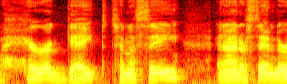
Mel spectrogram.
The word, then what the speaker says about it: Harrogate: i said i'm originally from a place called harrah gate tennessee and i understand there is a hara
